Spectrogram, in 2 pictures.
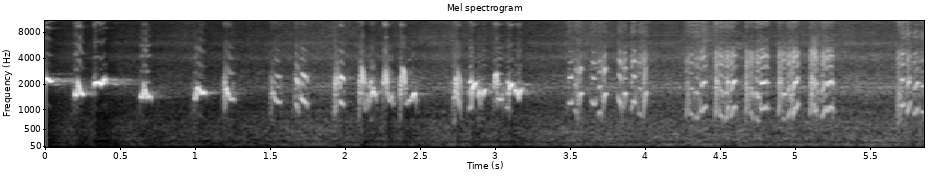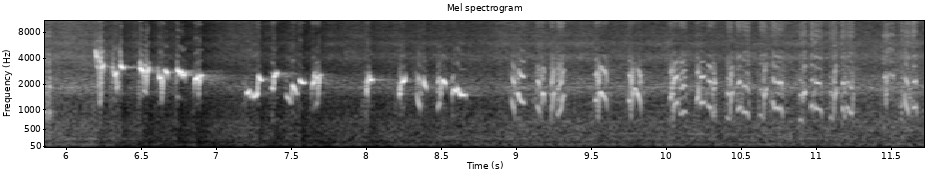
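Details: Yellow-vented bulbul in full voice with rapid, combative song, used as a lure to make bulbuls aggressive: bursts of chattering, gurgling phrases separated by short pauses, with some clearer whistled notes mid-way.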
